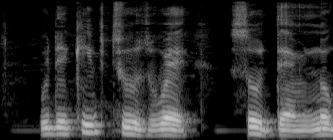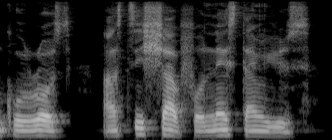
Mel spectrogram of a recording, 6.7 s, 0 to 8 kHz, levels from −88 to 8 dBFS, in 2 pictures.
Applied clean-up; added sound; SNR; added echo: none; none; none; none.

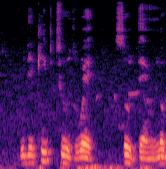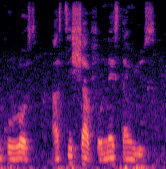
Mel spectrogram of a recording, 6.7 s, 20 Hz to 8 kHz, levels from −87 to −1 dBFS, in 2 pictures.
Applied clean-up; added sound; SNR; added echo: classical method log-MMSE.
